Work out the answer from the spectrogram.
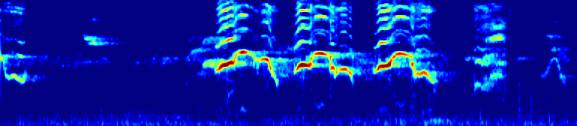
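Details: African grey parrot kept as a pet, giving three loud harmonic notes that each rise and fall in a smooth arch, framed by faint short chirps before and after, in an otherwise quiet setting.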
